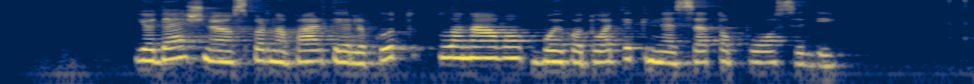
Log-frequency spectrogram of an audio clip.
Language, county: Lithuanian, Alytus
